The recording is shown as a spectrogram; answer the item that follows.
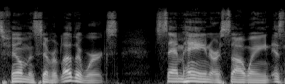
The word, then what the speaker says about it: Samhain: It looks like Sam Hain, how it's spelled, Samhain, but it's really pronounced Samhain.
